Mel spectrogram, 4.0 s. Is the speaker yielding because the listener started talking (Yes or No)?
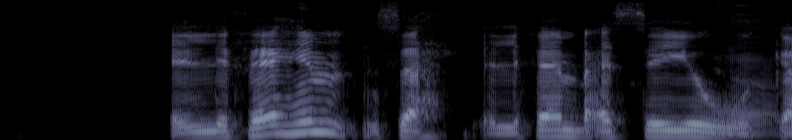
No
